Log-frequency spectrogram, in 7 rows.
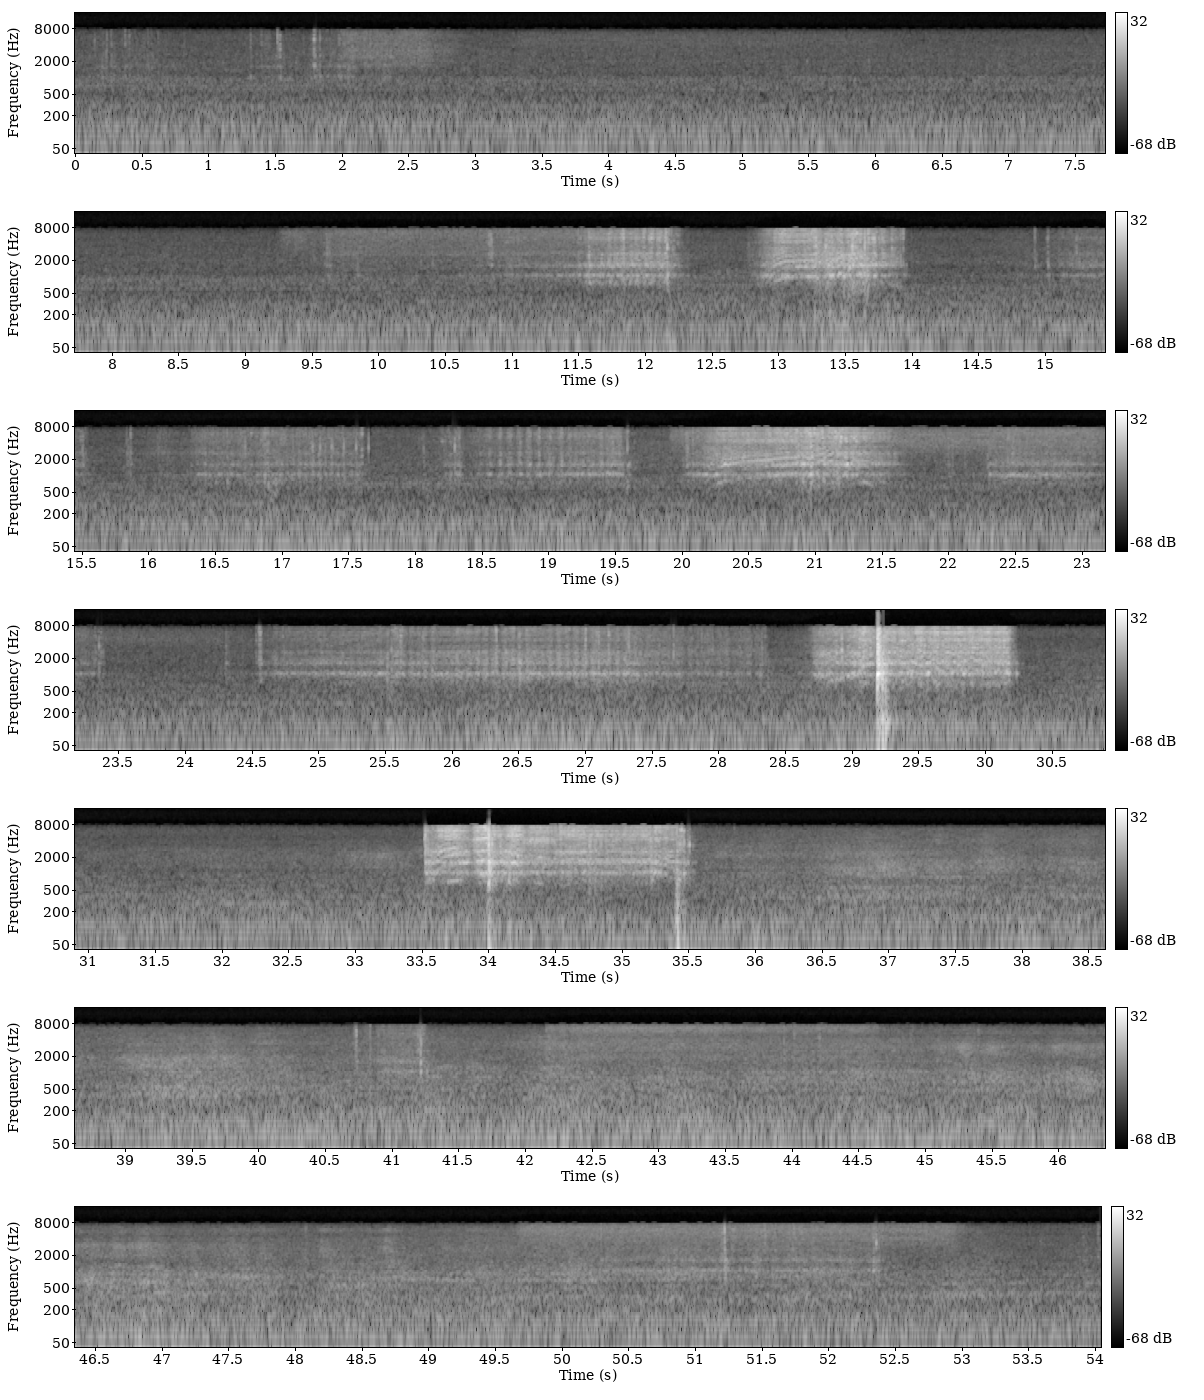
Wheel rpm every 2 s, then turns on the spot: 10, 0, 0, 0, 0, 20, 50, 10, 20, 30, 70, 30, 20, 30, 100, 20, 50, 100, 0, 0, 10, 0, 10, 0, 0, 30, 10.
none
